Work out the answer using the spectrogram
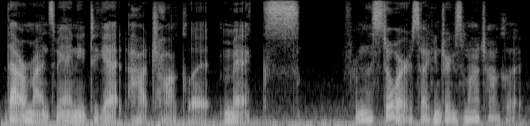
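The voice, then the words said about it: Sick-sounding voice, sore throat. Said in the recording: “you can probably hear in my voice, I'm a tad sick ... sometimes your throat hurts after”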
